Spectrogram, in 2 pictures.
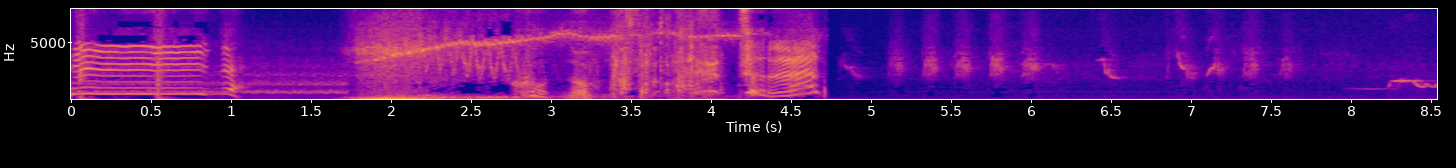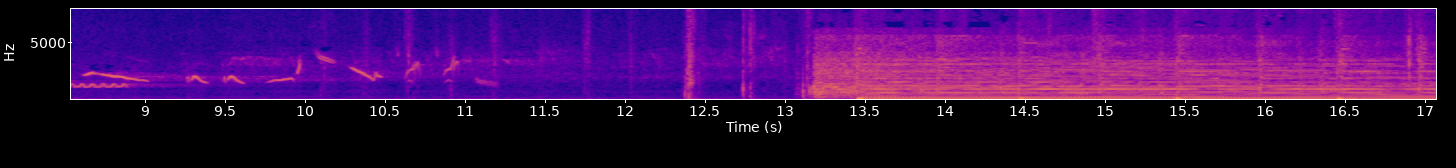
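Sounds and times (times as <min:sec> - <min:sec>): birds chirping and trilling: 0:00.8 - 0:13.2
music: 0:13.2 - 0:17.0.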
